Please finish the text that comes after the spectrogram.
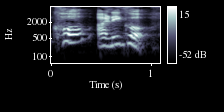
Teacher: उच्चार करताना जेव्हा तोंडामधून जास्त हवा बाहेर पडतो त्याला महाप्राण असे म्हणतात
